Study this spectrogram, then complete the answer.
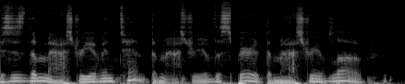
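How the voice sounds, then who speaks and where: A man talks in a dark, mellow tone that is calm. His voice is somewhat breathy. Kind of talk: book reading aloud. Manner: soft-spoken, calm.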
